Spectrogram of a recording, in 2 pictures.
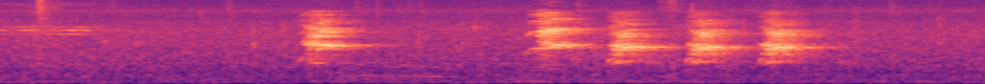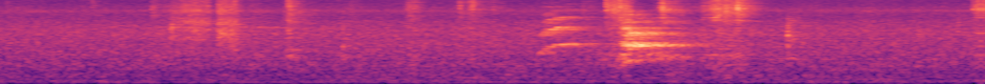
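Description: Pitbull puppies yipping in short, high-pitched yelps: one about a second and a half in, a quick run of four around three to four seconds, and another near the eight-second mark.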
